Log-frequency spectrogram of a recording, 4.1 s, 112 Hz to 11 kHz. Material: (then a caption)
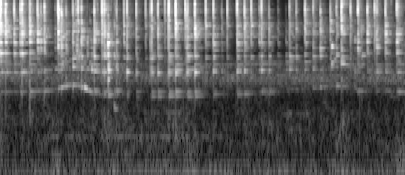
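Glass. Long acrylic nails tap rapidly on the side of a clear, hollow glass bottle, partly filled with water and held tilted. The result is a fast, steady stream of bright, glassy ticks with a short ring around 2.7 kHz over a faint low rumble.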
